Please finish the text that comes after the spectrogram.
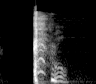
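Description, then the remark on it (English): A single fairly loud cough with a sharp breathy burst followed by a shorter voiced tail, isolated against silence. “That cough there was a little bit.”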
